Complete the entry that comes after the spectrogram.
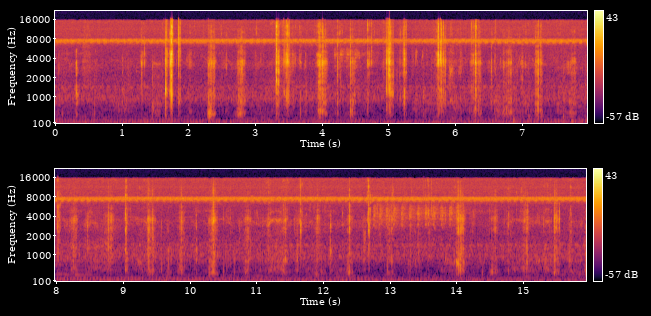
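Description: Close-up chewing and crunching of food, with a run of loud crisp crunches between about two and six seconds in, then softer, sparser chewing.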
